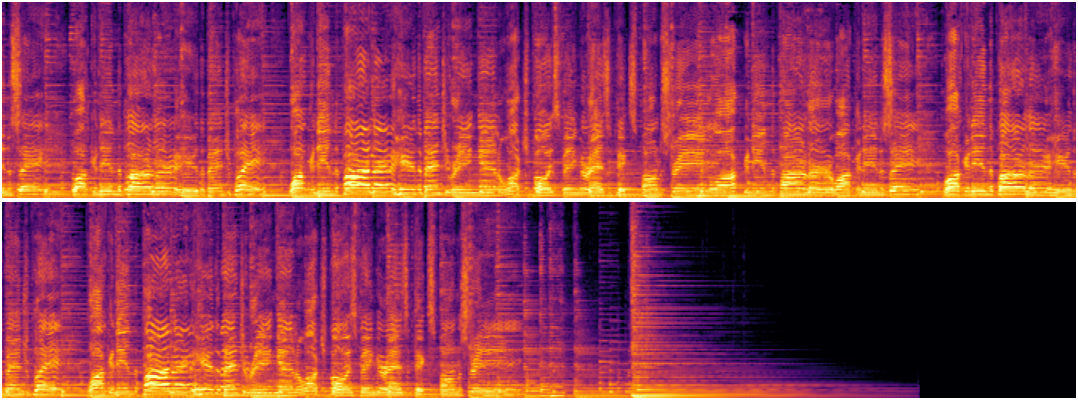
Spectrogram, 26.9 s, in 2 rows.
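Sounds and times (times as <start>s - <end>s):
lead vocal: 0.0s - 20.2s
two-finger seconding style banjo: 0.0s - 24.2s
guitar: 0.0s - 24.9s.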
